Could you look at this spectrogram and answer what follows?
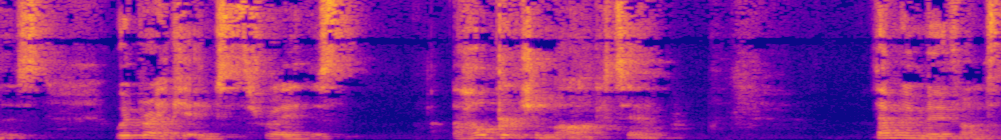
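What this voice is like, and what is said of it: Hoarse, partly lost voice. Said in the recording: “about midnight, my voice kind of went again, and I've still not quite recovered”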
